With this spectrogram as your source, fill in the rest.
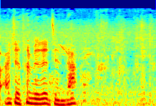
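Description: A young woman speaks briefly close by.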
